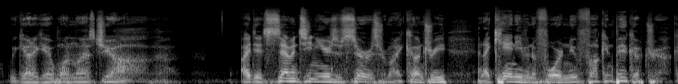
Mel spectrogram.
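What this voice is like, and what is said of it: Deliberately deep, lowered voice. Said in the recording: “I could go around talking like this all the time ... Or even lower. We could talk like this”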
